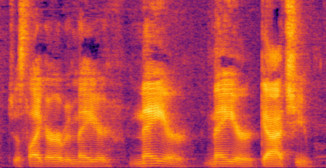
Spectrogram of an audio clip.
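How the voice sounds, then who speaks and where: Speaking with a Southern US accent, a man sounds animated in tone. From US South. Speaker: card break streamer. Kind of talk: live stream chat. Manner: casual, animated.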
